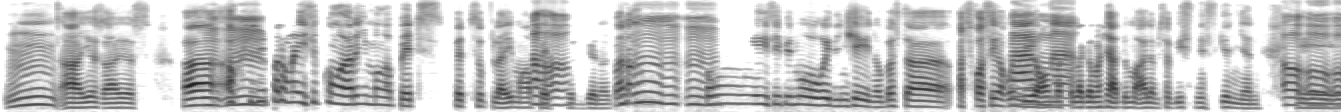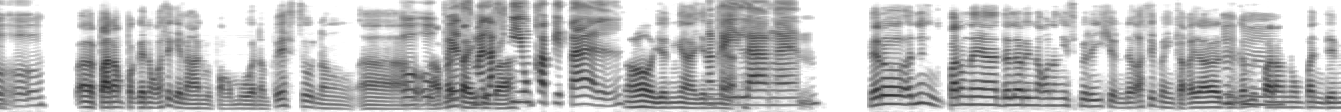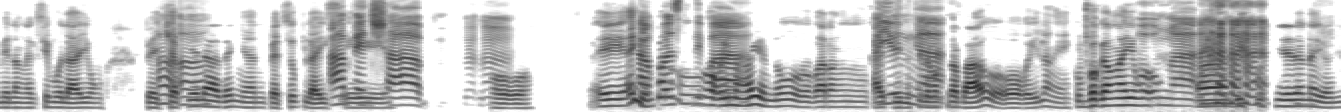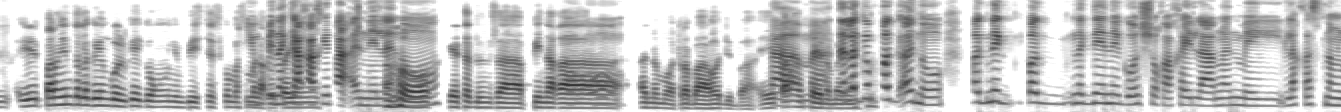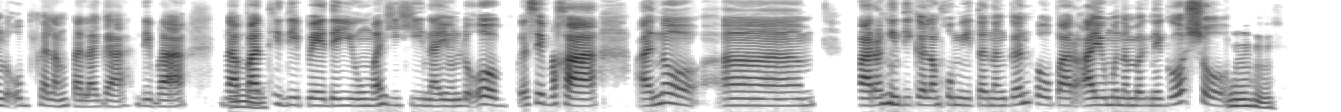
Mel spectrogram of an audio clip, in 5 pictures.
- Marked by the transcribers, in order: tapping; laugh; snort
- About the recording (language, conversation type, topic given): Filipino, unstructured, Paano ka nag-iipon para matupad ang mga pangarap mo sa buhay?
